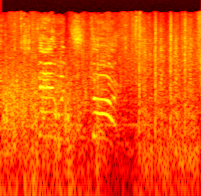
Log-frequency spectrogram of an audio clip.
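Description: Rapid gunfire in an animated action show's soundtrack, a string of sharp shots over a dense din, with a man shouting over it about halfway through.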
